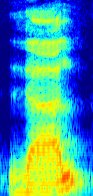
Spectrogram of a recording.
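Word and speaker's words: ذال: এ মাখরাজগুলো যদি আপনারা না বুঝেন এই মাখরাজগুললা না বুঝলে কিন্তু আপনার উচ্চারণ সঠিক হবে না। জাল হবে জিহ্বাটা উপরে দাঁতের আগে লাগিয়ে জাল।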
